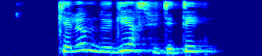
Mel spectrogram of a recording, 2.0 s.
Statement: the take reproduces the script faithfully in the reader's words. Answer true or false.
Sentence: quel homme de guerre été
false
